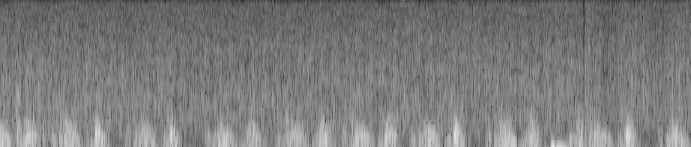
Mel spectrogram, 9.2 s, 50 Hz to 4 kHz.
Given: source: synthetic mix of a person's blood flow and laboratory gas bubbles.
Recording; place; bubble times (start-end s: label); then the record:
Doppler ultrasound of blood flow; precordium
0.17-0.31 s: bubbles
0.40-0.49 s: bubbles
0.56-0.61 s: bubbles
0.85-0.92 s: bubbles
From the record:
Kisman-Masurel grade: 221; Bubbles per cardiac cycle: several, 3 to 8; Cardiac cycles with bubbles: 10 to 50%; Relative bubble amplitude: barely perceptible (0.100 to 0.250); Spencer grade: 2 (many but less than half of the cardiac periods contain bubble signals, singularly or in groups); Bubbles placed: anywhere in the cardiac cycle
